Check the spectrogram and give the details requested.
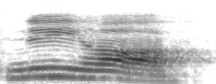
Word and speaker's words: Niehoff: It's Niehoff.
